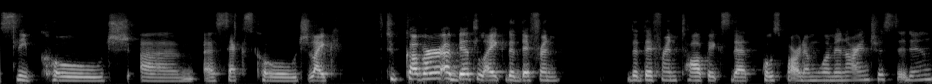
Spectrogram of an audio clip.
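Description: A woman's fairly low voice in a Quebec French accent, with ordinary pitch variation, on a very clean recording with a silent background. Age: 30s. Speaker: physiotherapist and business owner. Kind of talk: interview.

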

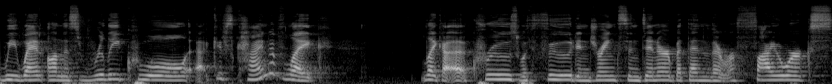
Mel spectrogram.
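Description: At a fairly slow pace, a woman with an unremarkable speaking voice talks in a medium pitch with fairly even intonation. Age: 30s. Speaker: podcast co-host. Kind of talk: casual chat.

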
